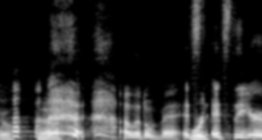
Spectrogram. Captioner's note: laughing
